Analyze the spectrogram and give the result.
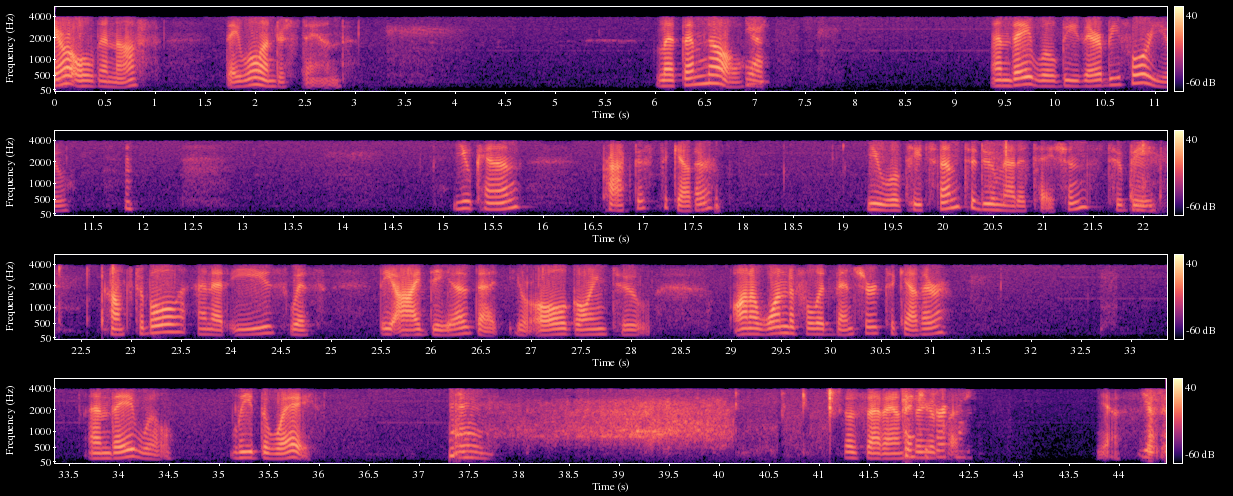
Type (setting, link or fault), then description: link, phone line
